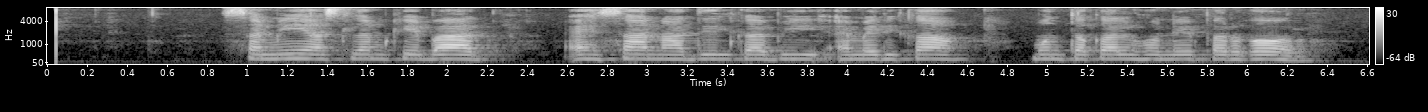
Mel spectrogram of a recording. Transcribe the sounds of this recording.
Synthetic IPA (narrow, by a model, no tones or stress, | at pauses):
sɐmiːɐsləmkebaːd̪ | ɛɦsanaːd̪ɪlkabʱiɐmeːɾɪka | mʊ̃nt̪əkəlɦoːnepɐɾɣɔːɾ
